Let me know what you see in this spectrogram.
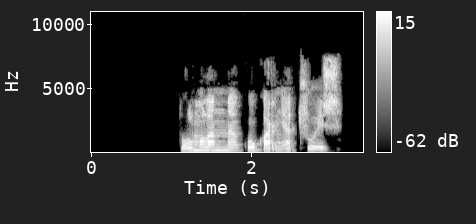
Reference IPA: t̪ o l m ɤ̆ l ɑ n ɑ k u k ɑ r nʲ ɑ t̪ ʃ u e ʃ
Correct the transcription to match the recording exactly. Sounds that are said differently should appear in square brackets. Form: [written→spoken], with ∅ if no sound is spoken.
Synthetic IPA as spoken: t̪ o l m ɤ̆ l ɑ [n→nː] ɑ k [u→o] k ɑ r nʲ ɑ t̪ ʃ u e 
